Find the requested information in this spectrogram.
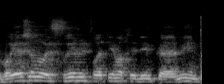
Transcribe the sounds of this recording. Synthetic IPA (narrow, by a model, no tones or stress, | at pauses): kvaʁje̞ʃlanue̞sʁimːifʁat̪imaχidimkajamim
